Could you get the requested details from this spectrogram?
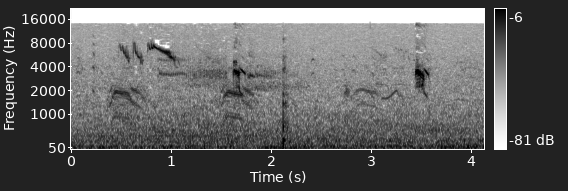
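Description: Ruddy turnstone giving two sharp, high clipped notes about two seconds apart, with fainter sliding whistles, a single click and steady low rushing background noise.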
